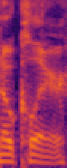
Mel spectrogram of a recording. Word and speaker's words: Eau Claire: is that Wisconsin I actually know how to pronounce Eau Claire because I have a friend that goes to school in Eau Claire whoa how was it oh Claire does this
